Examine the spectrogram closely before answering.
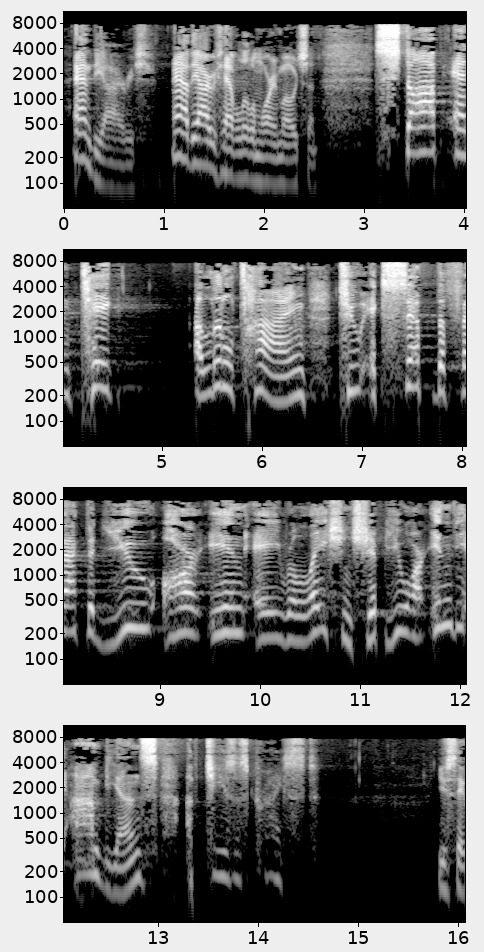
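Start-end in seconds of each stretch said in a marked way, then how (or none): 3.1-14.6 high, slow, intense sermon voice; preaching. Acted. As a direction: lean in and preach it slowly. Preaching, raised slow delivery.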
